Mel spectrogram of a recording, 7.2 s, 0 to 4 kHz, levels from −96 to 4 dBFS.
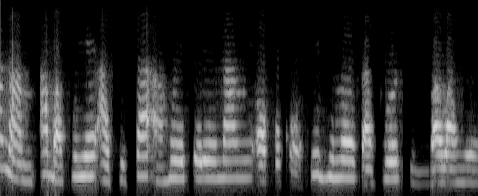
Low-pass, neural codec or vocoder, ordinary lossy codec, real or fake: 3.6 kHz; codec, 44.1 kHz, 2.6 kbps, SNAC; AAC, 24 kbps; fake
